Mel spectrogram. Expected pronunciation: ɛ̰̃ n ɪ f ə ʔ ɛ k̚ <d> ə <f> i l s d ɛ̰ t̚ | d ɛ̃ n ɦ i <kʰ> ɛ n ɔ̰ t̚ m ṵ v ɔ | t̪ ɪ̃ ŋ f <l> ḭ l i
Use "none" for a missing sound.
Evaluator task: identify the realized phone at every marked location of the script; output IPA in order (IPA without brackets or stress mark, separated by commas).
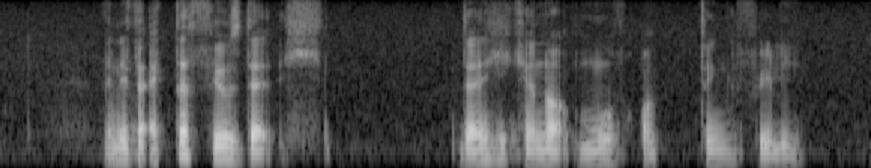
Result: t, f, kʰ, ɹ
